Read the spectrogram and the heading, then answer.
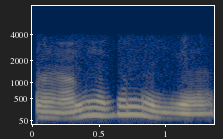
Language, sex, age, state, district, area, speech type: Bengali, male, 18-30, West Bengal, North 24 Parganas, rural, conversation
